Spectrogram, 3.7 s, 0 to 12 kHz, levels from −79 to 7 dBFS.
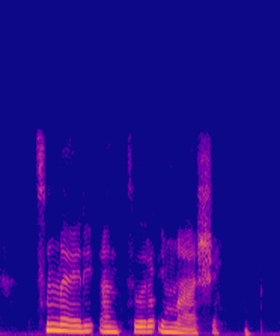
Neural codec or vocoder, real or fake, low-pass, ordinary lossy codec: codec, 16 kHz, 2 kbps, FunCodec, trained on Chinese and English, 25 frames a second; fake; 7.2 kHz; MP3, 96 kbps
